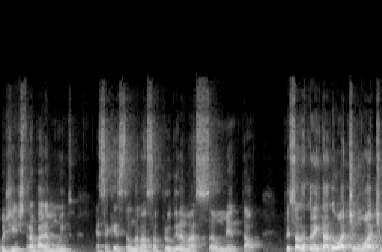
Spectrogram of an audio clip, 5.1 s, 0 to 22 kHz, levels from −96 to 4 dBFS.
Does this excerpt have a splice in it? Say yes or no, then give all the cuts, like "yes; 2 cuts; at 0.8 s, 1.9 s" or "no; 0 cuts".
no; 0 cuts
